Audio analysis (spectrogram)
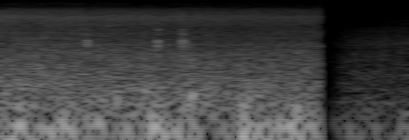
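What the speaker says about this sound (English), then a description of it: "that is some really healthy creek flow for mid-August. Look at that white water, baby." A fast-running mountain creek with white water on the Bishop Pass trail to Treasure Lakes in mid-August gives a steady, dense rushing roar, close and loud. It cuts off abruptly near the end to faint wind.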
